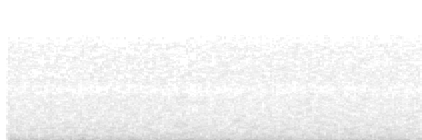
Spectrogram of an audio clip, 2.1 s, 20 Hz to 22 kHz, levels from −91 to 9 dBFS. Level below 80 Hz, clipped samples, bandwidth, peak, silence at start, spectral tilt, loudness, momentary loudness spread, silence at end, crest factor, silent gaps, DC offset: -86 dBFS; under 0.1%; 16.5 kHz; -54 dBFS; 0 s; -3 dB/octave; -65 LUFS; 0 LU; 0 s; 12 dB; none; under 0.1%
